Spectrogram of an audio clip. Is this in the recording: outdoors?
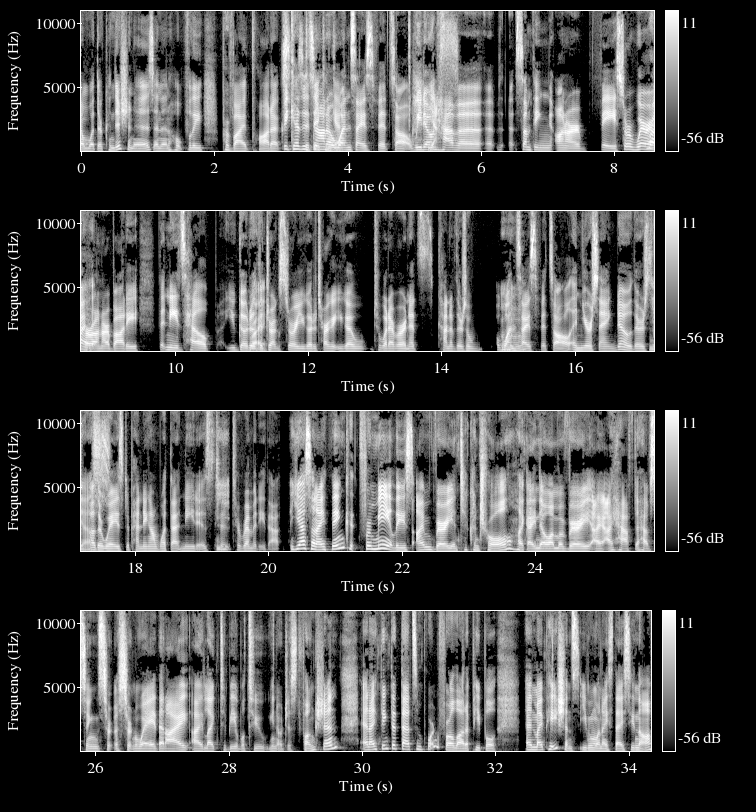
no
